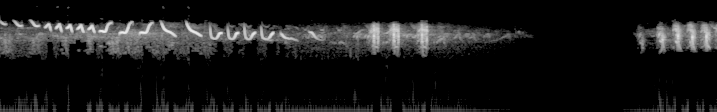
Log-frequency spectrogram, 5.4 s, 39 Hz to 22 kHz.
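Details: Fieldfare recorded at Wittlich in 2018: a rapid falling sequence of thin squeaky whistles, a few harsh chack notes, a brief silence, then another quick burst of harsh notes.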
